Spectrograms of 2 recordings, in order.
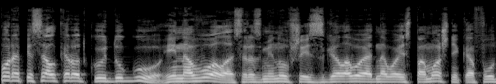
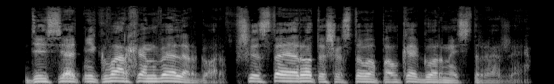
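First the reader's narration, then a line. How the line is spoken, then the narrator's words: Slow grumble. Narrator (Russian): проворчал он неторопливо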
